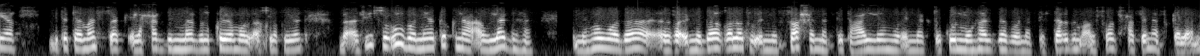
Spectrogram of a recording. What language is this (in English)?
Arabic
